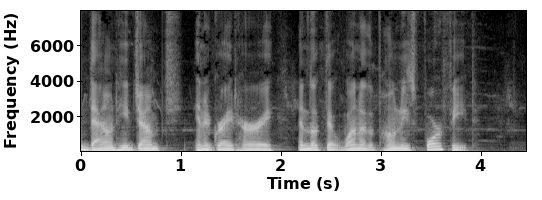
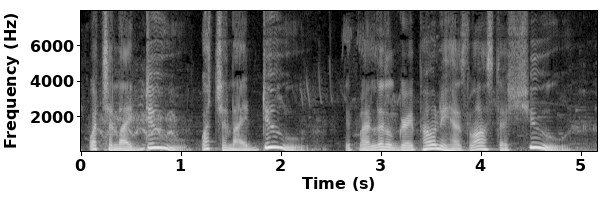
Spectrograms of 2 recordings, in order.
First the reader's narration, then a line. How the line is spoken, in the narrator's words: he cried out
